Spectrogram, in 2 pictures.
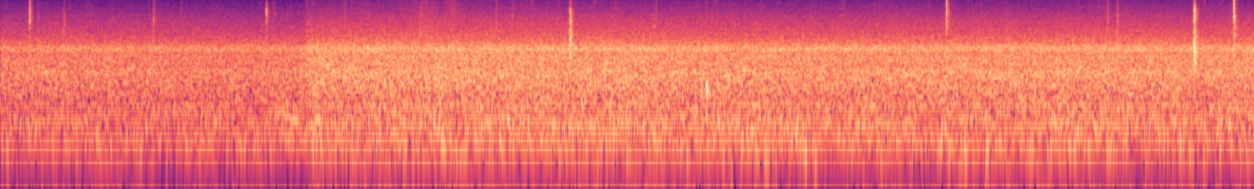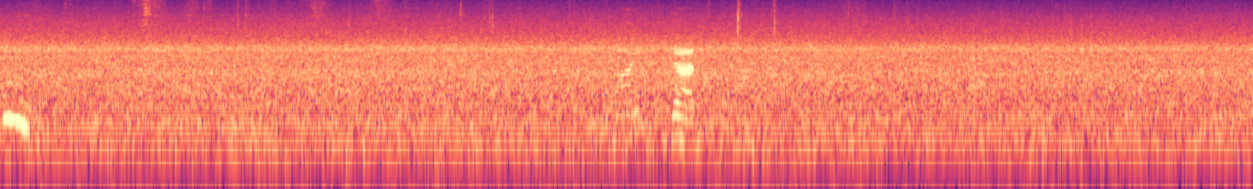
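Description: Steady rushing of running water, with a few faint clicks of a chef's knife cutting through steak onto a wooden board.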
